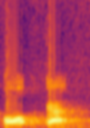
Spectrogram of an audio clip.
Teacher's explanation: Belakang banget posisinya. Belakang ini ketemu apa? Iya langit-langit atasnya ya. Jadi kalau kita mengucapkan qo nah ini kayak nempel qo ka. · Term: makhraj qof dan kaf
